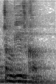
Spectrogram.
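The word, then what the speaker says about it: चंगेज़ ख़ान: कहां से आया था ये इन्वेडर था इसका नाम था चंगेज खान। इसका प्रोनाउंसिएशन ऐसे होगा, चंगेज खान।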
